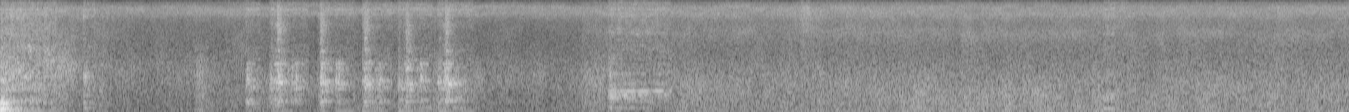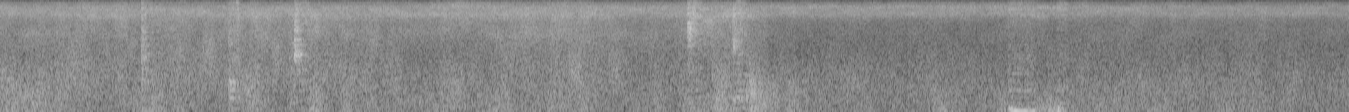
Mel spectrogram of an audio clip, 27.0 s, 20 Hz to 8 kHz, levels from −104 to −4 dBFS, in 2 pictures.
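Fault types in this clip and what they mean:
Sound chopped by the voice detector: the sound breaks up repeatedly, likely a voice detector switching sending on and off, with comfort noise filling gaps.
Sound dropped by the voice detector: the sound gives way briefly to steady noise, from 60 ms up to 1.35 s, likely because the detector treated it as background and stopped sending.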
